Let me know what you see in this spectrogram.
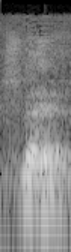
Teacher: if we have the word play then we would devoice the L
